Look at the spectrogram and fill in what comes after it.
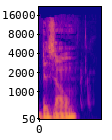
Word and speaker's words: DAZN: not DAZN, but DAZN. Confusing branding there, but DAZN is the pronunciation apparently.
